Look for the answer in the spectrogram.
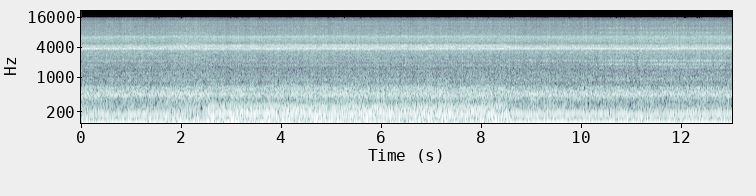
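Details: Buick Grand National with new engine, third and final 10-minute cam break-in run: steady, even low drone at raised idle, no misses, knocks or squeals; normal fast idle.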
